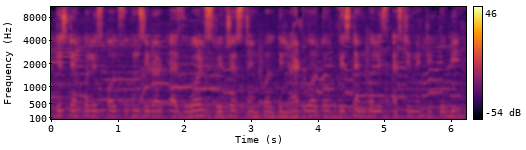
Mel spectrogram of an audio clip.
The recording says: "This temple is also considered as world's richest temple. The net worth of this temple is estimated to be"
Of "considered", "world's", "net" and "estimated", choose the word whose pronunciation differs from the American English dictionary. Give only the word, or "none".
world's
